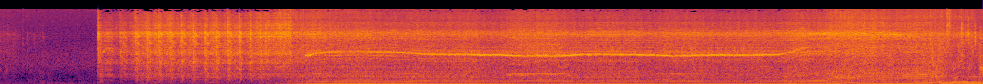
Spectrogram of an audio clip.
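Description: Jeep Wrangler's engine cranked by the starter for about three seconds until it catches, then idling with a steady high-pitched whine over it. Near the end the engine revs up and down as the Jeep pulls away up the bank.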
